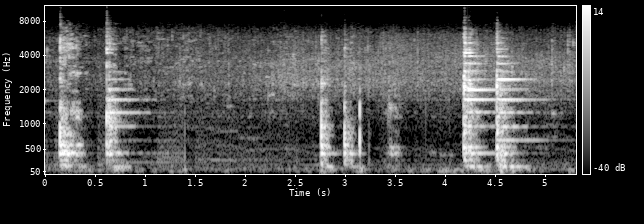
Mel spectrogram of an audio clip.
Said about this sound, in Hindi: हमारी प्याज नाज़रीन नरम हो रही है।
